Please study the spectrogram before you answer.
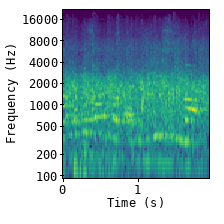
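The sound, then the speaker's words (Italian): An audience applauds a guest on an Italian program. Loud, dense clapping runs evenly from start to finish without a break. “un applauso a Emanuele Bertoli”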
